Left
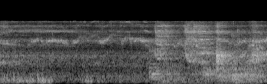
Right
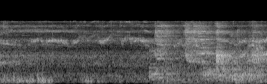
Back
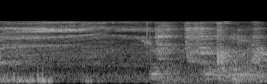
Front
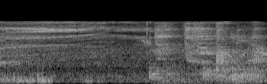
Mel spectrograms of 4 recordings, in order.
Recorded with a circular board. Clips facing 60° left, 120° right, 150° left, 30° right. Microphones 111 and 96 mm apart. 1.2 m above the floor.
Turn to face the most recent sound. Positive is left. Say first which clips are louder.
# even, front 1 dB
turn(degrees=-40)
